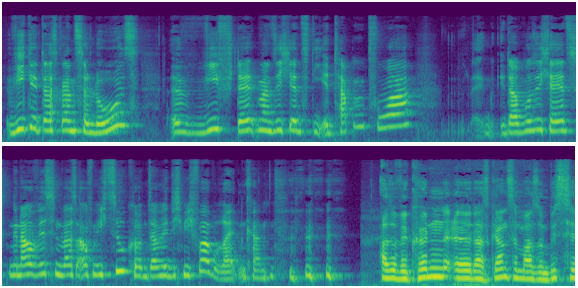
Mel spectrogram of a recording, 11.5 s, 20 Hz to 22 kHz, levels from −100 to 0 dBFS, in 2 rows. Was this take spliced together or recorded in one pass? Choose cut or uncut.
uncut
